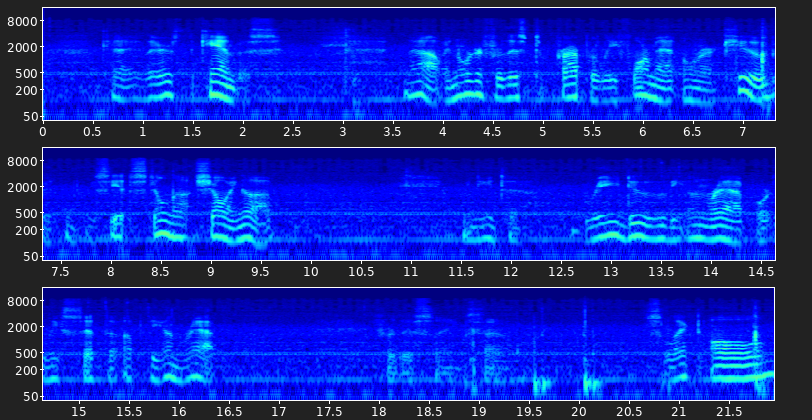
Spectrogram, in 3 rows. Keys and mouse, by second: 13.5 click, 19.9 a, 20.6 a.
